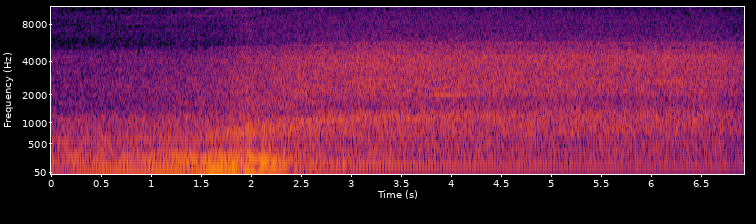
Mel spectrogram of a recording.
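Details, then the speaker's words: Treadmill DC motor, 95 V label, fed through variable transformer and bridge rectifier at about 100 V, no load: spins up with shifting tone then steady hum and high screaming whine near 10,000 RPM; normal. "Just now, when I used this meter, I got a measurement of right close to 10,000 RPM. And you could tell just by the sound it was making. It was screaming."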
